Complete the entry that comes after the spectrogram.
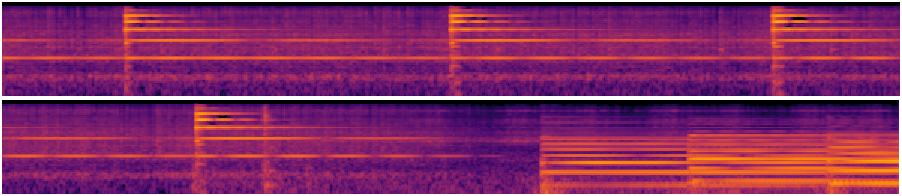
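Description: A small bell struck four times, about two seconds apart, each strike ringing and dying away over a faint steady high tone. About nine and a half seconds in, music of held chords begins, changing chord roughly once a second.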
